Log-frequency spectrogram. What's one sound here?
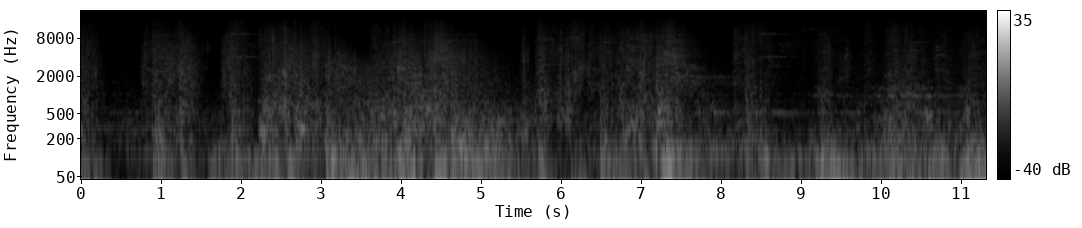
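Game spell effects and hits crash and whoosh in a rapid, busy battle.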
